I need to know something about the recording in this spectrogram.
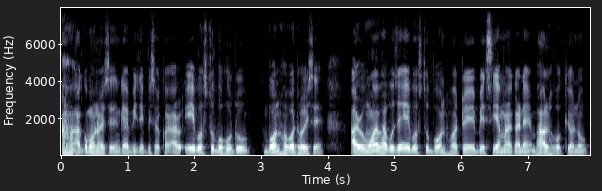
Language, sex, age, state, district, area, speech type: Assamese, male, 18-30, Assam, Charaideo, urban, spontaneous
